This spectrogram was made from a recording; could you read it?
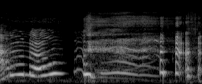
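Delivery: laughing through the words, high-pitched and slow.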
